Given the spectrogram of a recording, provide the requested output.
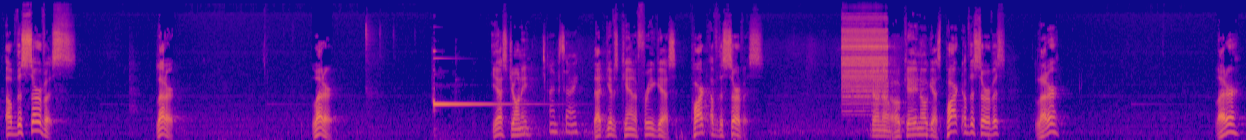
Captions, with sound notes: "Part of the service." Letter? Letter? [ping] Yes, Joni? - I'm sorry. - That gives Ken a free guess. "Part of the service." [buzz] - I don't know. - OK, no guess. "Part of the service." Letter?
